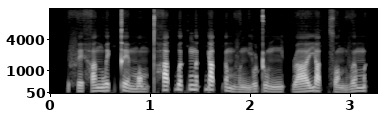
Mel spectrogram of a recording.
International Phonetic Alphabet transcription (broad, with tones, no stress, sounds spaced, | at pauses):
f e˨˩ h a˧ n w e˦˥ k̚ t̪ e˨˩ m ɔ˨˩˨ m t̪ʰ a˦˥ t̚ w ə˦˥ k̚ n ə˦˥ k̚ j a˦˥ t̚ ʔ ə˨˩ m v ə˨˩˨ ŋ j u˧ ʈ u˨˩˨ n ɲ ə˨˩ k̚ ɹ aː˧˥ j a˨˩ t̚ s ɔ˨˩˨ n v ə˧ m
